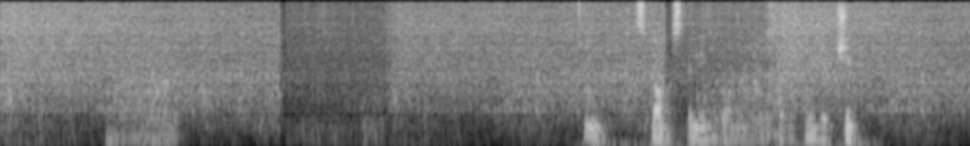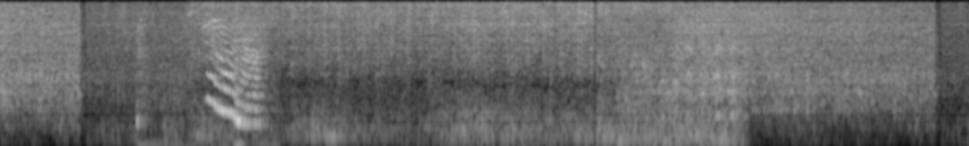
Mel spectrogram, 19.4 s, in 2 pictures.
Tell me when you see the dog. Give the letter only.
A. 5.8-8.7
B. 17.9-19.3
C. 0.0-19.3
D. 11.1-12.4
D.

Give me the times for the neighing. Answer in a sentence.
You can hear the neighing from 1.1 to 1.8 s, from 7.0 to 8.0 s and from 15.8 to 17.2 s.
